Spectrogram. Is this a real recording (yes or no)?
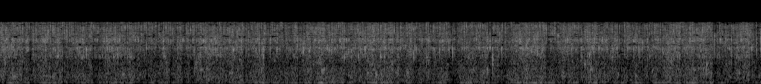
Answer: yes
